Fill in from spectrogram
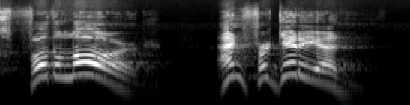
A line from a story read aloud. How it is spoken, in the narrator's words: they are to shout these words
